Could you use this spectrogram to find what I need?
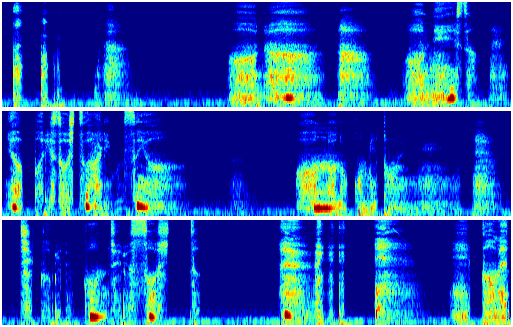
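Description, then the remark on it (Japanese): Heavy, breathy panting, uneven gasps and sighs coming in quick bursts, mixed with soft whispering throughout. “しばらく続けると、抵抗が弱くなってきて、息が、はぁはぁしてくるんですよ。”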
